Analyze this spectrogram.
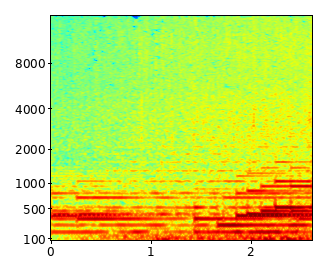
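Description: Heavy rain pours steadily against the windshield of a mid-sized sedan being driven, a dense, continuous patter, with a sustained low tonal drone running underneath throughout.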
